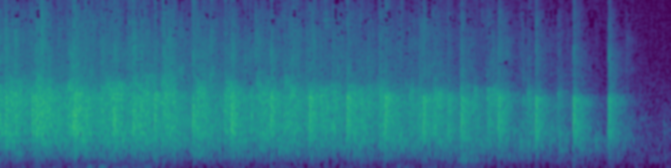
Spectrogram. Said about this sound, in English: Amen. Just a round of applause for them.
